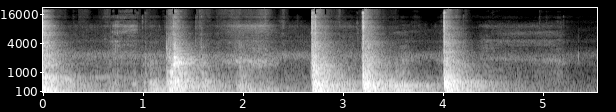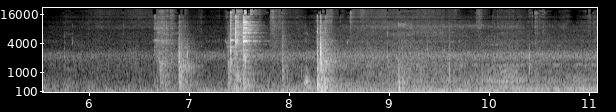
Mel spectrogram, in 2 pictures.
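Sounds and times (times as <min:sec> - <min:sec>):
metallic clinks and taps: 0:06.7 - 0:07.8.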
